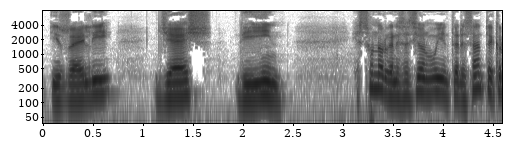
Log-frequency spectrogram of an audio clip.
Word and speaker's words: Yesh Din: Se escribe Yeshdin como se, como se escucha.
